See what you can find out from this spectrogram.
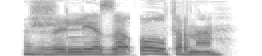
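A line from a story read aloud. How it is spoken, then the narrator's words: Grim serpent hiss. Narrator (Russian): мрачно процедил змей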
